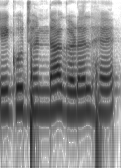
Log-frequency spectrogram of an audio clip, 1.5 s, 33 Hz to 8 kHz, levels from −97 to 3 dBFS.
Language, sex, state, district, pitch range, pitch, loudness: Surgujia, female, Chhattisgarh, Sarguja, 205-220 Hz, 205 Hz, -15 LUFS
